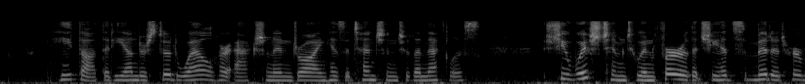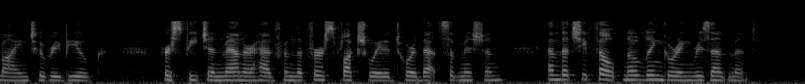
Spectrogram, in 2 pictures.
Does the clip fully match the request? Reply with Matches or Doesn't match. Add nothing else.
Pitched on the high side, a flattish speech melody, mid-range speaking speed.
Matches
